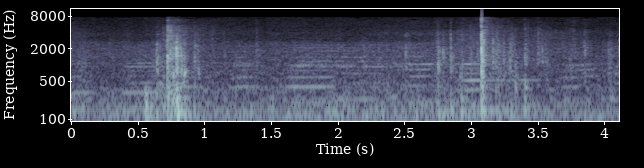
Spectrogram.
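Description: Automatic car wash heard from inside the car: a steady rumble of water spray and brushes on the bodywork, with two sharp slaps, one about a second in and a louder one near three seconds.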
